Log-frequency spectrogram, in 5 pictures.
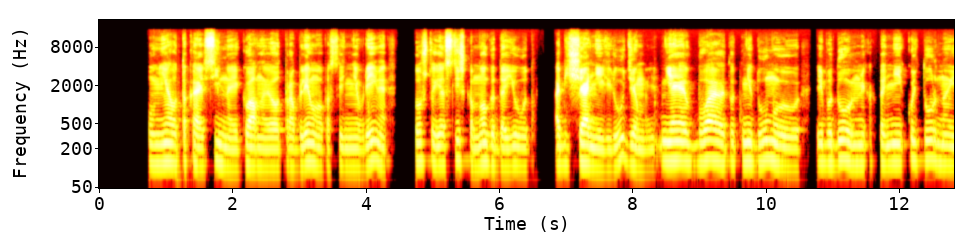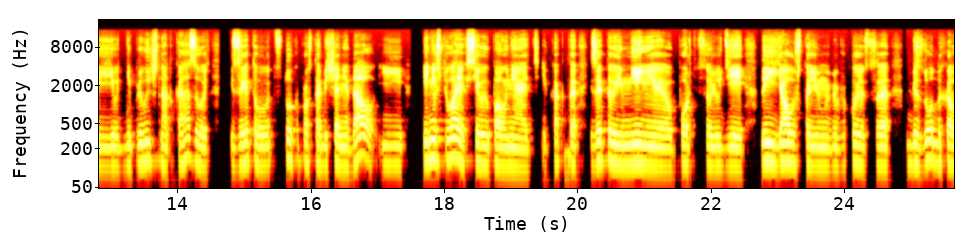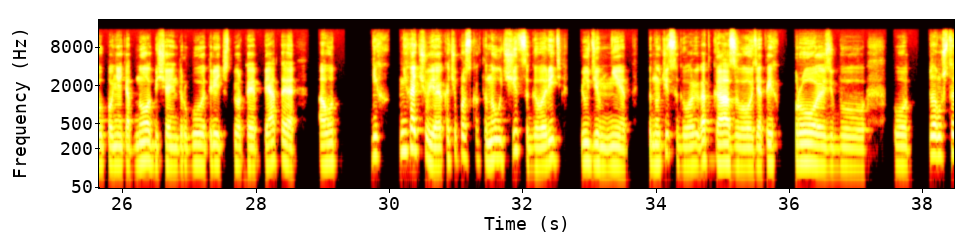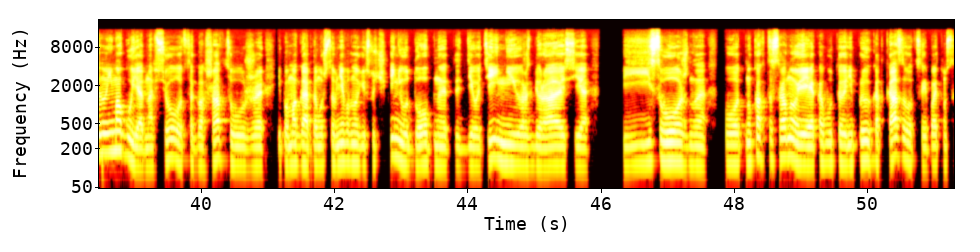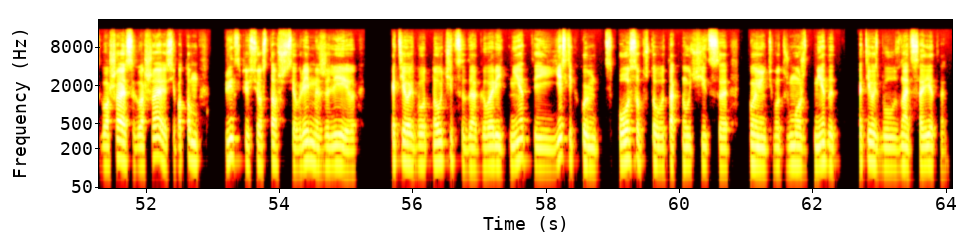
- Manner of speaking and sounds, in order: other background noise
- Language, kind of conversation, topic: Russian, advice, Как отказать без чувства вины, когда меня просят сделать что-то неудобное?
